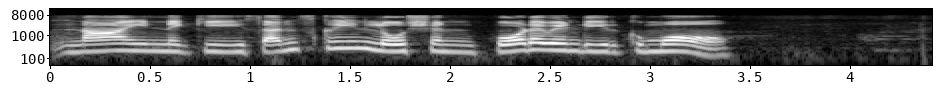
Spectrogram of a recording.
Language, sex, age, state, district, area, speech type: Tamil, female, 30-45, Tamil Nadu, Tiruvarur, rural, read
